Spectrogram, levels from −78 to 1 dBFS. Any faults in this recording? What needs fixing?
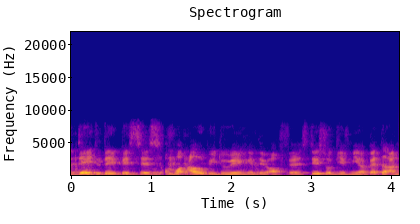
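Short concealed packet loss at 1.15 to 1.20 s: about 20 ms of speech arrived too late for the decoder, so the receiver synthesized roughly 27 ms of continuation before blending back into the real signal. This leaves a brief smear in the voice. A deeper jitter buffer or forward error correction on the link would prevent it.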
